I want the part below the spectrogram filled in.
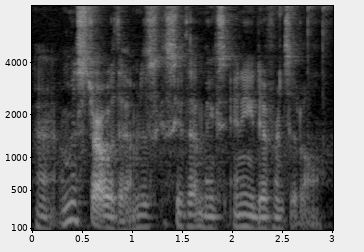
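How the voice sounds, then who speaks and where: A man live-streaming as a game developer, thinking aloud in a halting, muttering way as he codes. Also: lowish voice, creaky, a little mellow. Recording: faint background noise. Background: computer keyboard typing and clicking.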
